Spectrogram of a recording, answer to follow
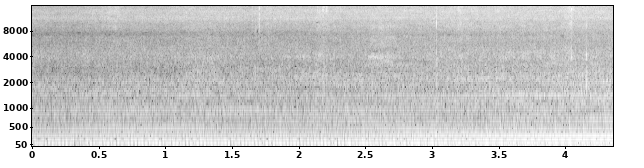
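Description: Caterpillar 242D skid steer's diesel engine running at a steady pitch, growing slightly louder over the few seconds.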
